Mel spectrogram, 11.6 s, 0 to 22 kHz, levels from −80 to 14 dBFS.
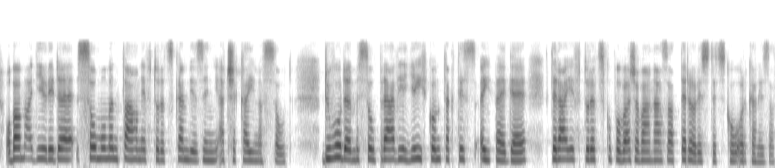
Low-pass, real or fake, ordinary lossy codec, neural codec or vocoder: none; fake; none; codec, 16 kHz, 0.8 kbps, ZipCodec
